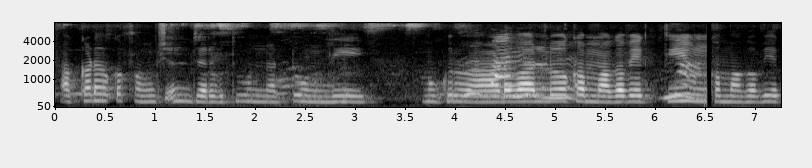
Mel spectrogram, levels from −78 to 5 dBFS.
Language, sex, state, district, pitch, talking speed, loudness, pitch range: Telugu, female, Andhra Pradesh, Annamaya, 210 Hz, 125 wpm, -19 LUFS, 200-220 Hz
